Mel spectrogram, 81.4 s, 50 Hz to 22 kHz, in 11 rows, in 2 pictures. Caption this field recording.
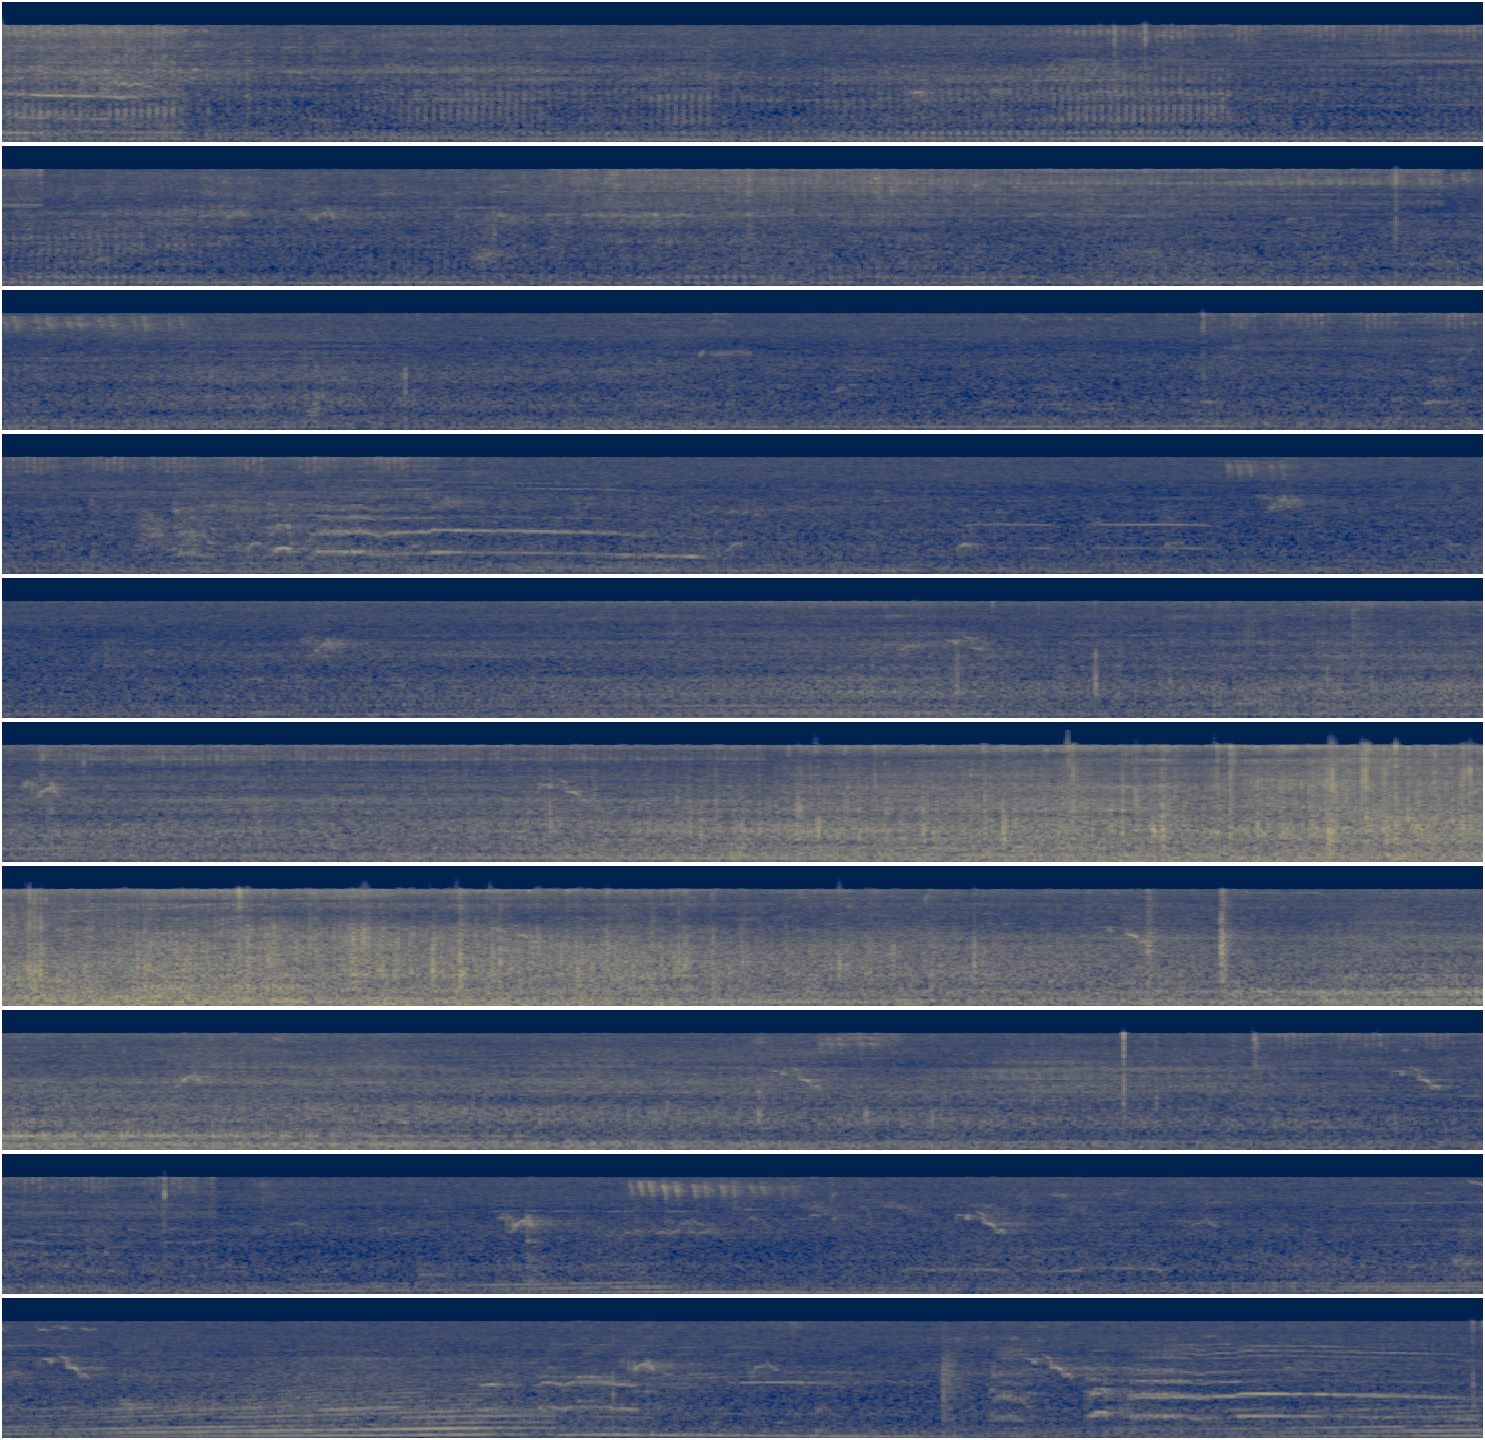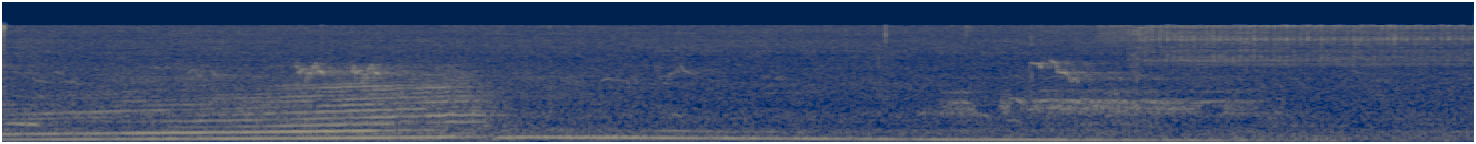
"en ces lieux qui évoquent la vie protégée, loin du bruit et la fureur du monde moderne", voici donc ce qu'on entend (et ce qu'on voit) du Chemin Lisière de la forêt. Je teste l'appareil photo Sony DSC-HX60V en quête de trouver une "caméscope de dépannage" (je rêve de mieux mais c'est cher et lourd). Ce qu'on peut faire est cadrer, zoomer, faire des traveling plus ou moins et éviter de trop bouger. Le son est très bien rendu, l'image est exploitable mais il faut se contenter d'un réglage unique (pas de correction d'exposition ou de réglage personnel, faible dynamique pour les nuages). À la fin une séquence tournée au smartphone (galaxy s8), c'est différent mais pas meilleur et même décevant (surtout le son!!!) (pourtant le smartphone exploite un débit vidéo beaucoup plus lourd et une qualité de couleur meilleure pour les plantes vu de près). Pour montrer des aspects sonores et visuels de CILAOS, le petit appareil photo convient bien mieux.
